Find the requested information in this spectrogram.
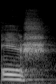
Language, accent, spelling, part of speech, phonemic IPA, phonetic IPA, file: Armenian, Eastern Armenian, էշ, noun, /eʃ/, [eʃ], Hy-էշ.ogg
- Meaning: 1. donkey, ass 2. ass, jackass; idiot, dumb-ass, fool, blockhead, clot, dimwit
